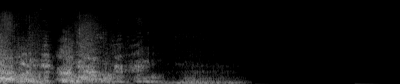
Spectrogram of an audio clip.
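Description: The MGM logo lion roar: a lion roaring twice, the second roar trailing off into weaker growls that stop about two and a half seconds in.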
